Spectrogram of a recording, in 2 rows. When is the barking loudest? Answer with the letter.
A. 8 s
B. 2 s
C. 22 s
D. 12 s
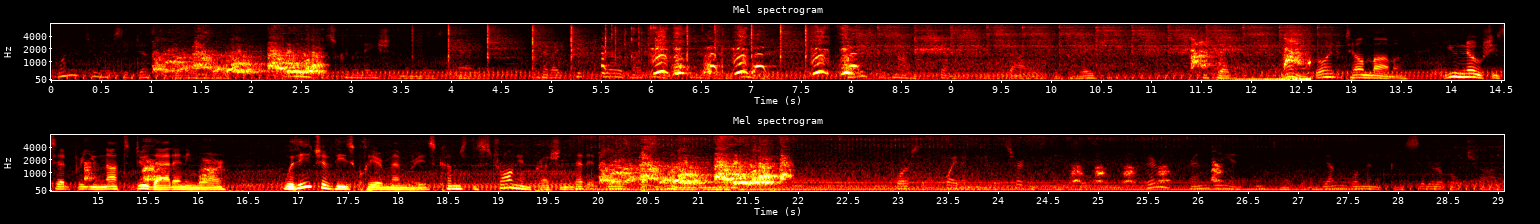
C.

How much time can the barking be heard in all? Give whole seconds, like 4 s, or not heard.
11 s.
